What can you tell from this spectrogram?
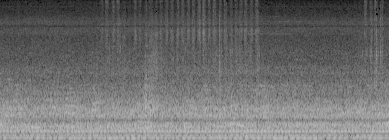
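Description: Steady low hum and rumble of a running machine, with a few faint clicks from small parts being handled about halfway through.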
